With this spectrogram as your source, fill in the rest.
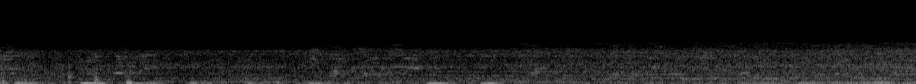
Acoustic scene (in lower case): street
